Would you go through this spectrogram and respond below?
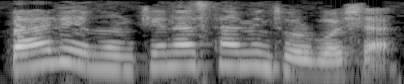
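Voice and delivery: ordinary delivery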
